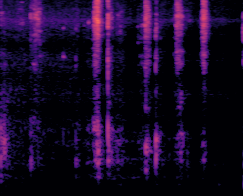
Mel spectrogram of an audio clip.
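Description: A few faint taps and rustles of hands handling a folded paper box and picking up a ribbon from a tabletop.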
